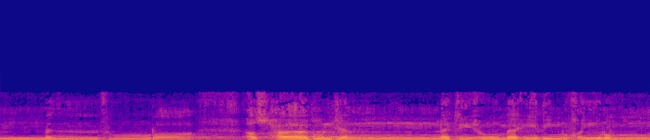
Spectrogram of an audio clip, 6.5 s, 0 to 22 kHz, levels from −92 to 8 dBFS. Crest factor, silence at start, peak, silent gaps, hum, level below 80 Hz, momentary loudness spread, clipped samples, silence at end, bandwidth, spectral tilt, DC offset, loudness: 14 dB; 0 s; -10 dBFS; none; none; -66 dBFS; 11 LU; under 0.1%; 0 s; 7.8 kHz; -6.5 dB/octave; under 0.1%; -26 LUFS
